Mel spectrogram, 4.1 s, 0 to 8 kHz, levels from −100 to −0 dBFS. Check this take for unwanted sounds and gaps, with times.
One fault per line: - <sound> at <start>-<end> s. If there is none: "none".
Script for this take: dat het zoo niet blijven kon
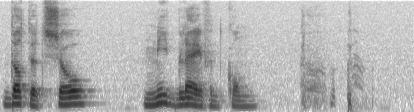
- cough at 3.0-3.8 s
